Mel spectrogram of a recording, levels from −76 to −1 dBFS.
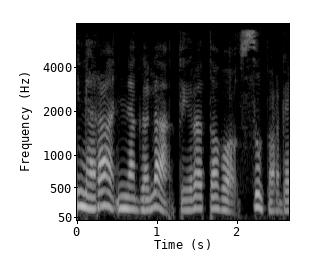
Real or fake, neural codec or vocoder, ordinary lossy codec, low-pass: fake; codec, 16 kHz in and 24 kHz out, 1.1 kbps, FireRedTTS-2 codec; MP3, 32 kbps; 7.2 kHz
